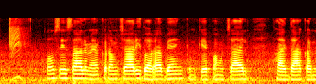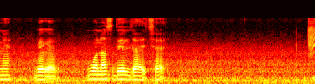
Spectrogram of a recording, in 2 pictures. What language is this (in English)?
Maithili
